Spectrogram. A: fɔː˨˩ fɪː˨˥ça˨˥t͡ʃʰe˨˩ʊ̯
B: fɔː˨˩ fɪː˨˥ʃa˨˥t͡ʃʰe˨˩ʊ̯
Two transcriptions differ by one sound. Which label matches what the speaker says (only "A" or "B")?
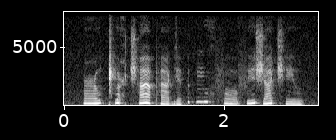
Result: B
